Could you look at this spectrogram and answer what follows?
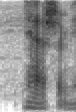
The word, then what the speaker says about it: Hashem: Yeah, my name is Hashim. – Hashim? – That's Hashim, yeah. That's, I'm sorry, how you spell it? – H-A-S-H-E-M, as in mother at the end. – Okay, Hashim. – Hashim, yes.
